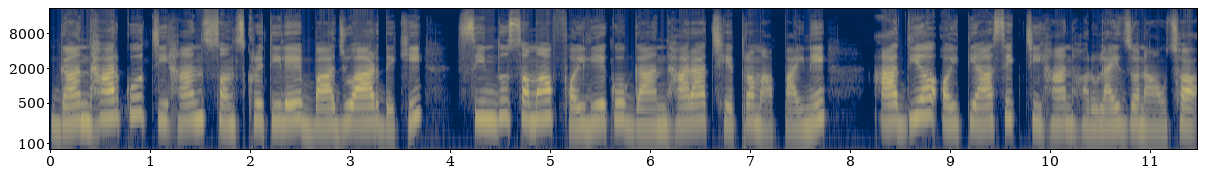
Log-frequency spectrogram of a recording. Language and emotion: Nepali, neutral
